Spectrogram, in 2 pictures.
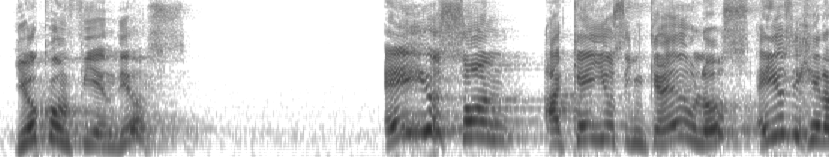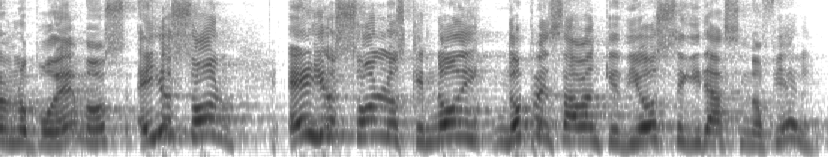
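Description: A man preaching a sermon in an animated, playful way, with self-deprecating humor. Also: extremely high pitch, big-room sound.

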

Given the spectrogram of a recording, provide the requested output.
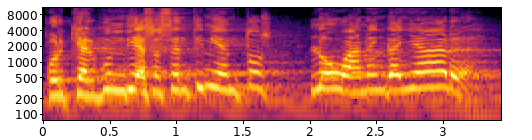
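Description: A pastor with a high male voice preaches a sermon in a church hall at a normal pace, putting questions to the congregation. The recording carries long hall reverb and faint music.

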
